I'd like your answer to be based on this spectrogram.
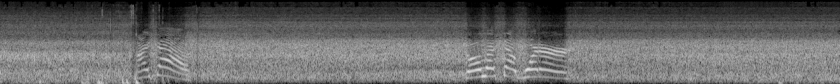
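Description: Loud, steady rush of Dunn's River Falls waterfall in Jamaica pouring continuously throughout, with brief voices speaking over it twice.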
